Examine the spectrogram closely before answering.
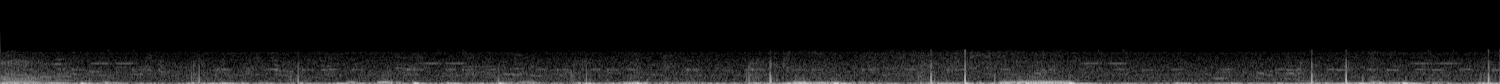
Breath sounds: Rhonchi: 0.00-0.84 s, 10.00-10.84 s

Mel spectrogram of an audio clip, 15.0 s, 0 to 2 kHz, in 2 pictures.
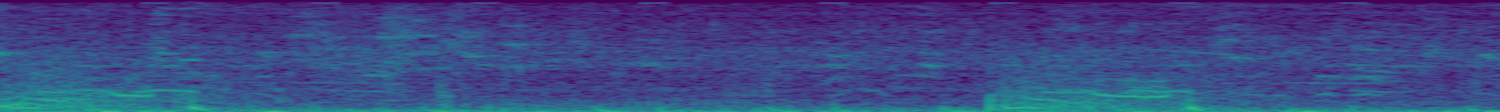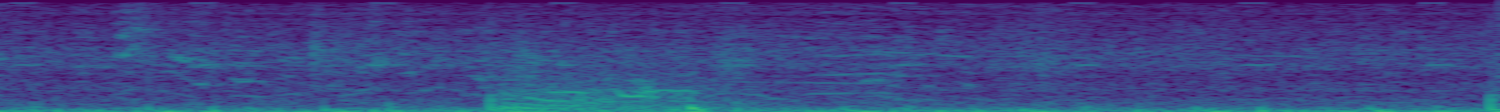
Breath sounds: Inhalation: 0.00-0.97 s, 4.96-5.93 s, 9.98-11.08 s
Wheeze: 0.00-0.97 s, 4.96-5.93 s, 9.98-11.08 s

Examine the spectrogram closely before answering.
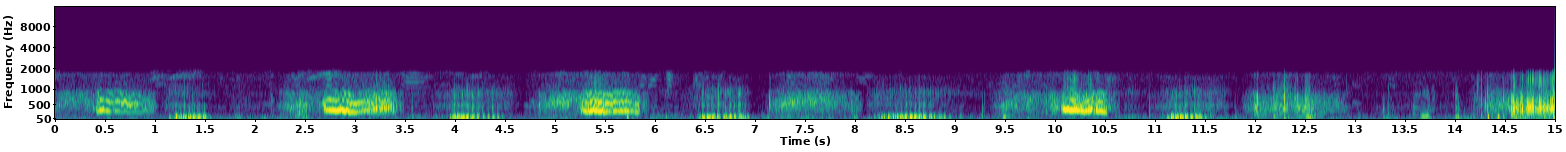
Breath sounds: Inhalation: 0.00-1.00 s, 2.21-3.55 s, 4.74-5.96 s, 7.09-8.07 s, 9.40-10.68 s, 11.93-13.01 s
Exhalation: 1.05-1.53 s, 3.88-4.58 s, 6.35-6.99 s, 8.17-9.12 s, 10.91-11.87 s
Stridor: 0.26-0.97 s, 2.59-3.49 s, 5.16-5.88 s, 9.94-10.68 s
Crackles: 1.10-1.53 s, 3.88-4.50 s, 6.39-7.01 s, 8.25-8.98 s, 11.07-11.67 s, 12.01-12.75 s

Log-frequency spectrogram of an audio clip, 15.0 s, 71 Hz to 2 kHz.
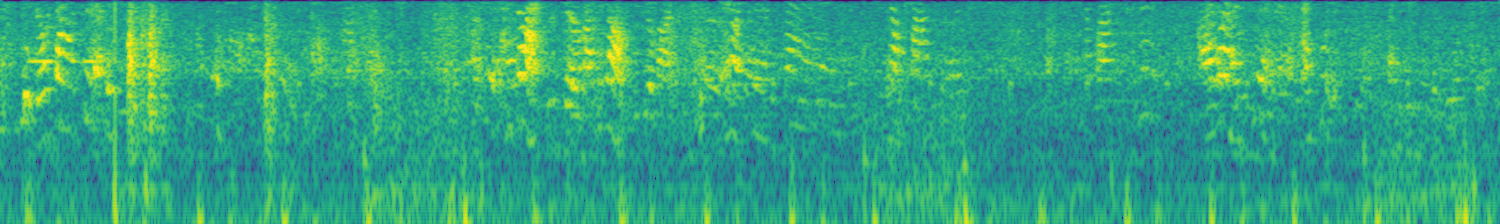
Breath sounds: Inhalation: 3.60-4.84 s, 8.55-9.80 s, 13.65-14.90 s

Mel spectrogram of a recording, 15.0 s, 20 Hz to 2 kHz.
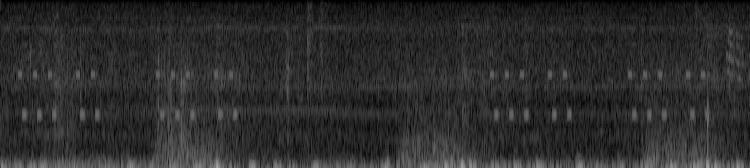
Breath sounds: Inhalation: 3.03-4.53 s, 7.94-9.44 s, 12.74-14.24 s

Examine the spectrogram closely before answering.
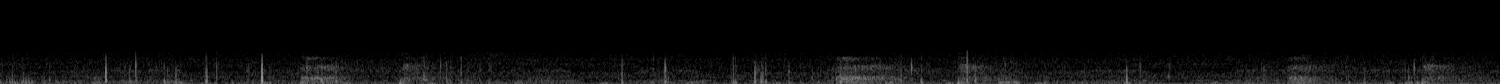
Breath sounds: Inhalation: 2.90-3.91 s, 8.42-9.59 s, 12.91-14.16 s
Exhalation: 3.91-4.92 s, 9.59-10.44 s, 14.16-14.95 s

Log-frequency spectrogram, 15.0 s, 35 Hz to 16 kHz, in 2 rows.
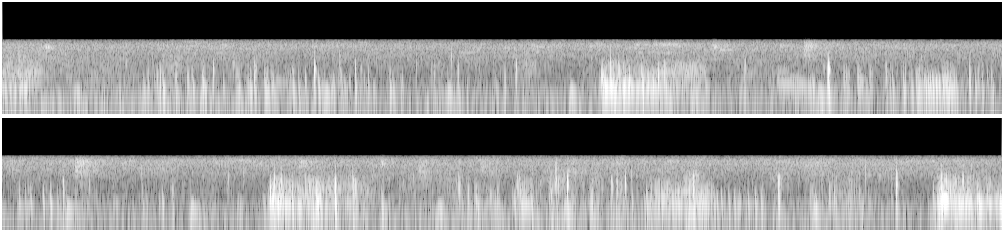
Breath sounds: Inhalation: 4.40-5.32 s, 9.47-10.40 s
Crackles: 4.40-5.32 s, 9.47-10.40 s

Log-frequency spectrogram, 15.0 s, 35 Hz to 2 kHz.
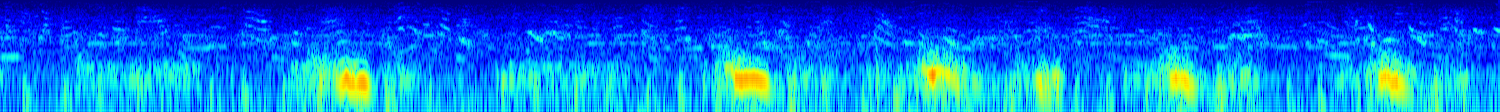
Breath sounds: Inhalation: 2.68-3.65 s, 6.93-7.69 s, 8.79-9.64 s, 11.37-12.11 s, 13.26-14.13 s
Exhalation: 3.70-4.46 s, 7.70-8.35 s, 9.68-10.42 s, 12.12-12.86 s, 14.12-14.72 s
Stridor: 2.68-3.65 s, 3.70-4.46 s, 6.93-7.69 s, 7.70-8.35 s, 8.79-9.64 s, 9.68-10.42 s, 11.37-12.11 s, 12.12-12.86 s, 14.12-14.72 s

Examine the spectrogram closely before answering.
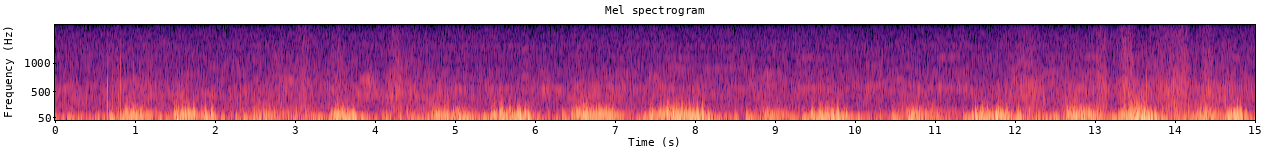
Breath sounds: Inhalation: 0.57-1.36 s, 2.22-3.34 s, 4.63-5.39 s, 6.38-7.28 s, 8.49-9.38 s, 10.45-11.38 s, 12.58-13.24 s, 14.02-14.69 s
Exhalation: 1.39-2.03 s, 3.38-3.82 s, 5.41-6.00 s, 7.37-8.26 s, 9.40-10.07 s, 11.42-12.35 s, 13.28-13.95 s, 14.65-15.00 s
Crackles: 0.57-1.36 s, 1.39-2.03 s, 2.22-3.34 s, 3.38-3.82 s, 4.63-5.39 s, 5.41-6.00 s, 6.38-7.28 s, 7.37-8.26 s, 8.49-9.38 s, 9.40-10.07 s, 10.45-11.38 s, 11.42-12.35 s, 12.58-13.24 s, 13.28-13.95 s, 14.02-14.62 s, 14.65-15.00 s

